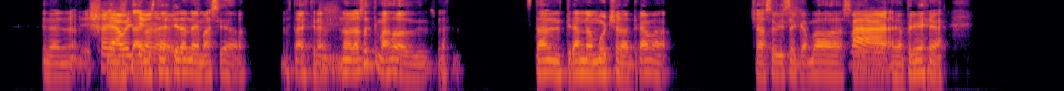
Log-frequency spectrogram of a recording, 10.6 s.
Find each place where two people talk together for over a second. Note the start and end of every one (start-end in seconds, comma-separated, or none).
0.8-2.2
